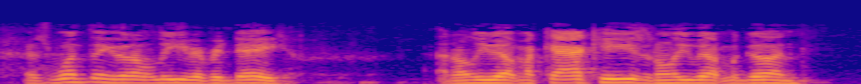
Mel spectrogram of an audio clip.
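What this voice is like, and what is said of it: Put-on Boston accent. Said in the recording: “The Boston accent... It's 1 out of 10. I'd give it a 6... it's not a bad Boston accent”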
